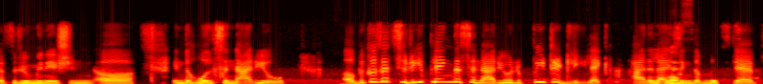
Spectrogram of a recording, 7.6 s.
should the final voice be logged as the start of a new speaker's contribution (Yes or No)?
No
